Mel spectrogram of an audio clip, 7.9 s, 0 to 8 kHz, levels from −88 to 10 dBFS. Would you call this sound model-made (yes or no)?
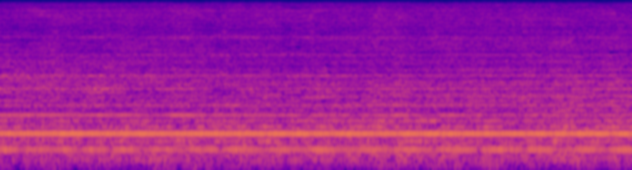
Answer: yes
